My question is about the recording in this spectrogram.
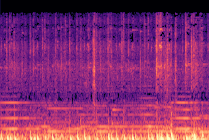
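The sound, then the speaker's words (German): Steady clip-clop of horse hooves trotting at an unhurried, relaxed pace in a medieval-world video game, riding through a small picturesque village, fairly loud over a soft sustained musical backdrop, with no voices. “Man fängt an mit einem Pferd, einem rostigen Schwert und ein paar Goldmünzen in der Tasche und dann trabt man erstmal so ganz, ganz entspannt durch die Gegend.”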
